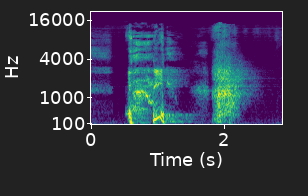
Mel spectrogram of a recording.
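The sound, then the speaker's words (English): Someone blows their nose in two loud, snorting bursts, the first rough and honking, the second a shorter breathy blast, with no talking. “I wish I knew a way to blow my nose without getting it recorded, but it didn't.”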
